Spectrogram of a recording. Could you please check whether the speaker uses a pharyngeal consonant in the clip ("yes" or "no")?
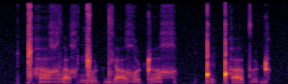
no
